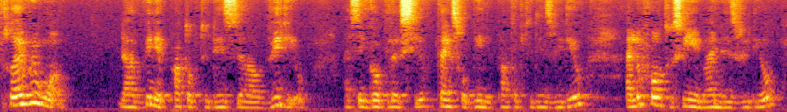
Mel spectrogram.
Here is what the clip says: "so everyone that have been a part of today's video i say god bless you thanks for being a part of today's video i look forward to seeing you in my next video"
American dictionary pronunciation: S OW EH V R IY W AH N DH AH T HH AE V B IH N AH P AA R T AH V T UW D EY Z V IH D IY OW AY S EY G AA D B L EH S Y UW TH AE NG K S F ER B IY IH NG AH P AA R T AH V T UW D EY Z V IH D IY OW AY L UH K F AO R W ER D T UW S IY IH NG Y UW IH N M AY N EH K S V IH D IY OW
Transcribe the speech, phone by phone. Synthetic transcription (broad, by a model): S OW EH V R IY W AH N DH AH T HH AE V B IH N AH P AA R T AH V T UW D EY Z V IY D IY OW AY S EY G AA D B L EH S Y UW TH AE NG K S F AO B IY IH NG AH P AA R T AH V T UW D EY Z V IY D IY OW AY L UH K F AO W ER T UW S IY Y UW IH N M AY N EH S V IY D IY OW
